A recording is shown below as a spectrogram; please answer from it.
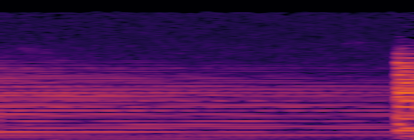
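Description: Slow piano introduction to a worship song: a held chord rings and slowly fades, and the next chord is struck right at the end.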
